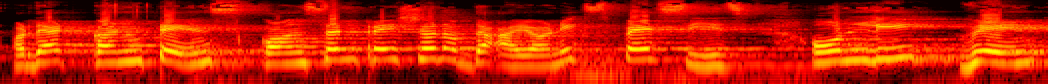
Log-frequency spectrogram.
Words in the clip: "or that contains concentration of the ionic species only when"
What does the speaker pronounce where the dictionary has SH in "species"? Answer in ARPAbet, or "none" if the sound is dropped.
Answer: S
